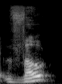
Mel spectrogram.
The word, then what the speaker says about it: Vogt: And then Henry Vogt, I believe is how you pronounce the last name, V-O-G-T, had one of the better saves that we'll see all season.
